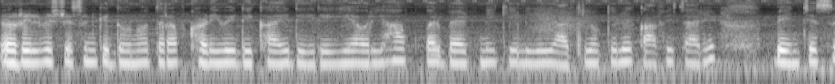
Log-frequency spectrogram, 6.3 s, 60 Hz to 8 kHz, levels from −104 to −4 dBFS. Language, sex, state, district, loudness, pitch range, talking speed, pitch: Hindi, female, Chhattisgarh, Bastar, -21 LUFS, 205-225 Hz, 230 wpm, 215 Hz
